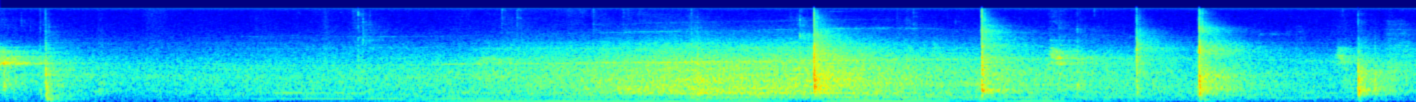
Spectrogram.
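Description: Plastic retaining clips of a car's door trim panel snapping free as the panel is pried off with a plastic trim tool: a few sharp snaps in the second half, the first and loudest about eight seconds in. Before the first snap, a noise builds slowly over several seconds.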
